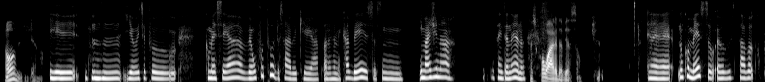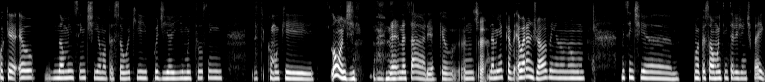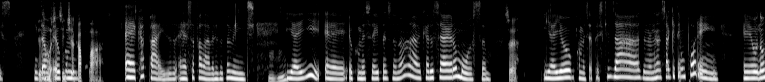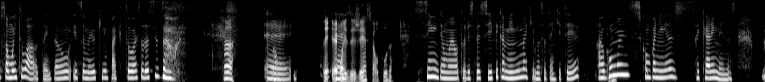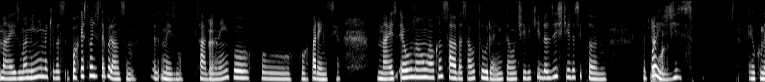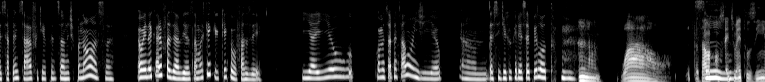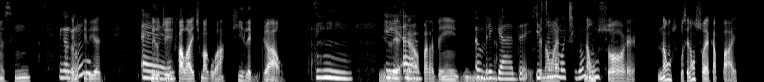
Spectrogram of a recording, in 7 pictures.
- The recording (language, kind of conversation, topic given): Portuguese, advice, Como você volta a velhos hábitos quando está estressado?
- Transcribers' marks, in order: tapping; chuckle; tongue click; giggle; unintelligible speech; other background noise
